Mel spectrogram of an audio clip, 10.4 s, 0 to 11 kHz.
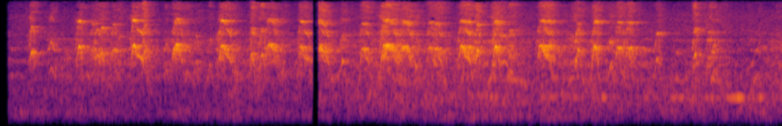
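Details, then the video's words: Eurasian wigeon in a park at Mizumoto Park, Tokyo, Japan, March 2023: a dense, overlapping chorus of high whistled calls from several birds, repeated steadily throughout against a constant background hiss of the outdoor setting. "ヒドリガモ (Mareca penelope) カモの鳴き声"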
